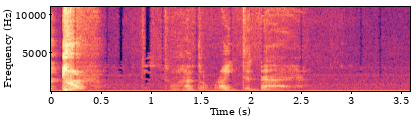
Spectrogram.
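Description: A man laughs and talks with animation close to a microphone.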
